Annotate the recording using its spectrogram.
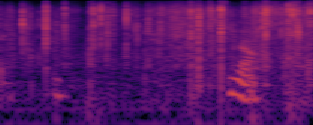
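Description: Clear plastic packaging of a brush set crinkling as it is handled, a dense run of small crackles.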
